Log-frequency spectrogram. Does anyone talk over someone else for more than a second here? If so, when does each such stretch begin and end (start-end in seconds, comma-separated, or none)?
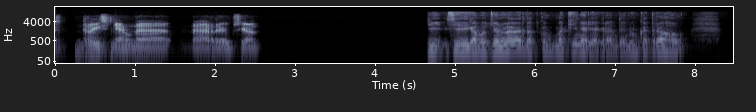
none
